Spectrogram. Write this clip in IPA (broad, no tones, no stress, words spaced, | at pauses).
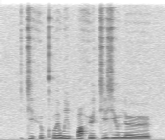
tʲøhykʷʼeːwi pɑhy tʲæzʲuːnøː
